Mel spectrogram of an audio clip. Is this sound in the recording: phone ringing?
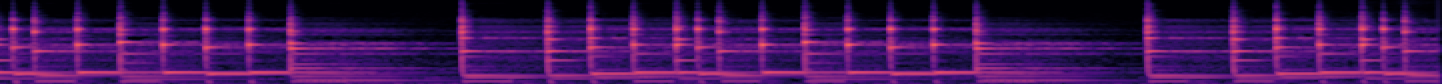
yes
